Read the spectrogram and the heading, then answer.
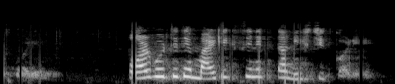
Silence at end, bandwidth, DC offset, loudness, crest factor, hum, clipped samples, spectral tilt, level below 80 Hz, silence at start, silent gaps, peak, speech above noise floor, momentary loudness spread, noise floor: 0.3 s; 6.6 kHz; under 0.1%; -15 LUFS; 16 dB; none; under 0.1%; -5.5 dB/octave; -54 dBFS; 0.15 s; none; -2 dBFS; 44 dB; 20 LU; -61 dBFS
